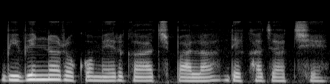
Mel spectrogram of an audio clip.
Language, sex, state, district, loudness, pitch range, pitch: Bengali, female, Tripura, West Tripura, -17 LUFS, 170-195 Hz, 175 Hz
